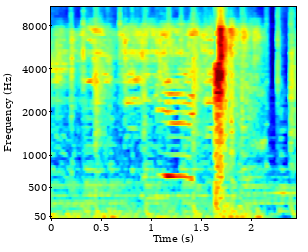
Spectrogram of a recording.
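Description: Background electronic music with a steady beat. About three-quarters of the way through, a single sudden loud bang cuts through it, a crash-like impact with a short smear of noise after it. A brief held tone sounds shortly before the bang.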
